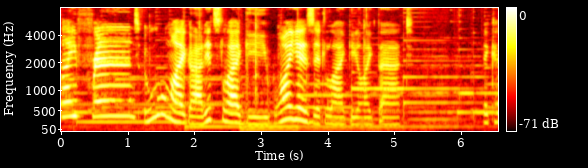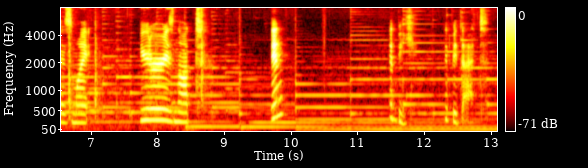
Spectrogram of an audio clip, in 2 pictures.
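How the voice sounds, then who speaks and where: A woman talks at a very slow pace with long, frequent pauses. Music plays in the background. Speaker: streamer. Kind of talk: casual live-stream gameplay talk.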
